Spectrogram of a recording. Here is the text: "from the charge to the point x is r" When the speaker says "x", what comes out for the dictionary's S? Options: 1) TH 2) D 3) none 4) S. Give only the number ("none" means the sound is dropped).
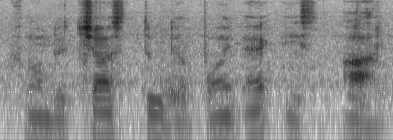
3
